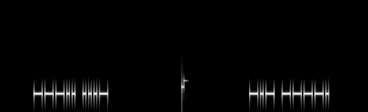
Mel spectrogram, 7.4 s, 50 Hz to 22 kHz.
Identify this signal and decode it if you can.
Morse code, heard as a keyed tone, about 22 wpm, 700 Hz. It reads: 8 V K 9
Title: Single-Letter Single-Number 22wpm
